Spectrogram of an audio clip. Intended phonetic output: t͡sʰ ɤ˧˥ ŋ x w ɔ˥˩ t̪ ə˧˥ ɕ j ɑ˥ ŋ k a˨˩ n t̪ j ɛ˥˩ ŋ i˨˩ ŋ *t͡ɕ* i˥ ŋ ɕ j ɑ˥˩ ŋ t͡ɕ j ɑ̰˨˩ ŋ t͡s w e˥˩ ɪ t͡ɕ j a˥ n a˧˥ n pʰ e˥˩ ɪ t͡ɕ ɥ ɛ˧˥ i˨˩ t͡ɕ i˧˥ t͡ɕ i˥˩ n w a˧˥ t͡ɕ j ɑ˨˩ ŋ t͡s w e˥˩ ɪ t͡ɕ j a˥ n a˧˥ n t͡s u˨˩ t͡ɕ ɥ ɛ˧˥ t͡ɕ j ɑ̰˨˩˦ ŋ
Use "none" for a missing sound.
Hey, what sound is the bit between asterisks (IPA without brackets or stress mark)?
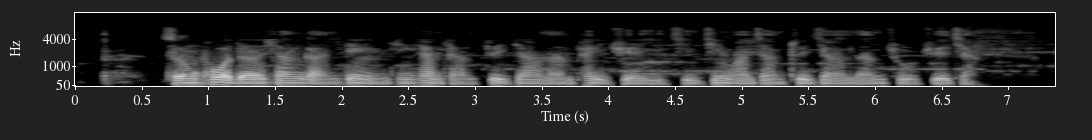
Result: t͡ɕ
